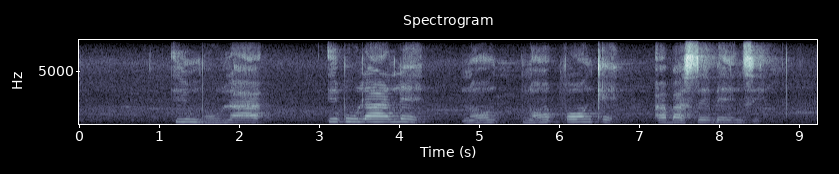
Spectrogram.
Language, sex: Xhosa, female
